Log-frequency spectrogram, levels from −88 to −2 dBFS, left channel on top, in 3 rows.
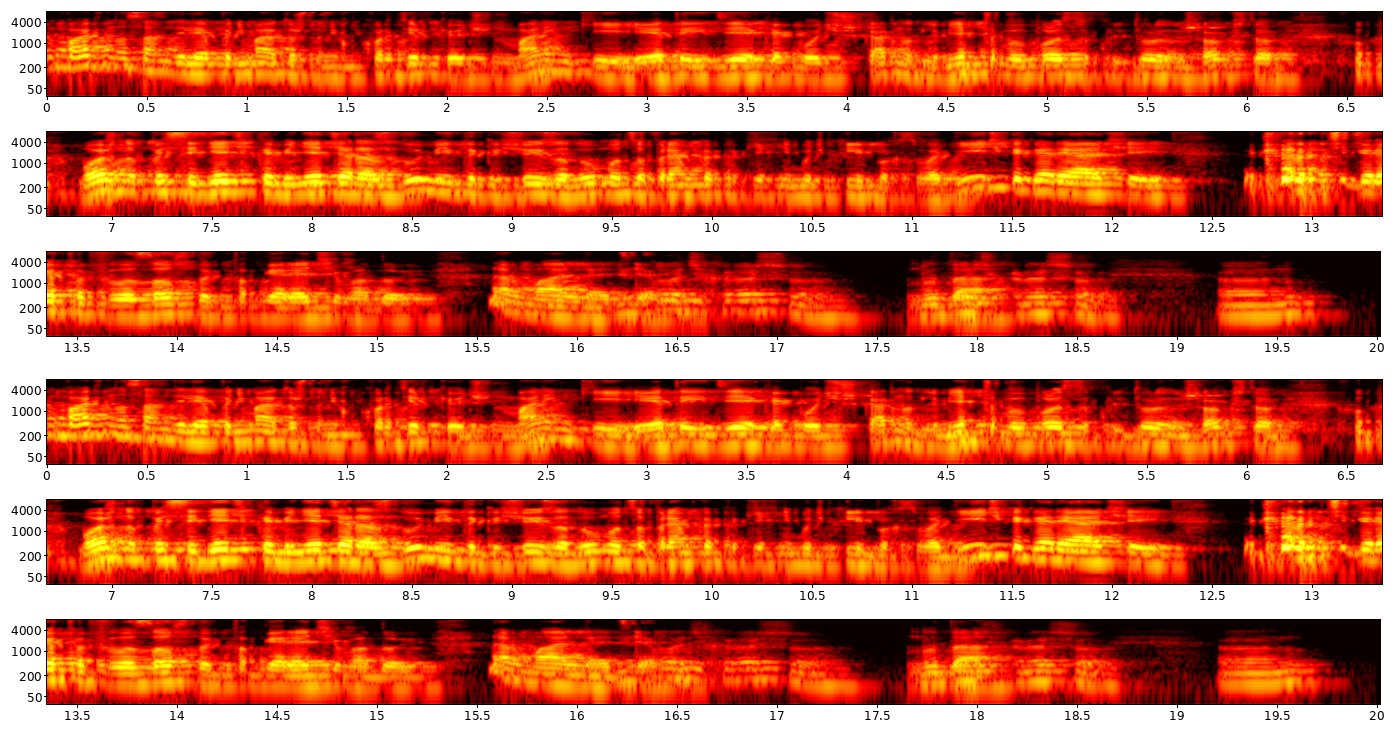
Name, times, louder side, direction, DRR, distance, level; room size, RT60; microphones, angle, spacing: voice 1, 0.0-12.5 12.8-16.5 17.7-18.1, right 1 dB, 10° right, 2 dB, 3.5 m, -29 dB
voice 2, 16.2-17.3 17.7-19.6, left 1 dB, 80° left, 4 dB, 5.7 m, -39 dB
23.5 x 19.5 x 2.2 m, 0.30 s
head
